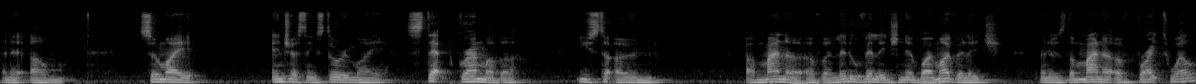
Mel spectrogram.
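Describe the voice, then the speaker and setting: A man with a fairly low pitch and a somewhat breathy voice speaks with fairly even intonation and long, frequent pauses, with audible room echo. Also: moderate pace. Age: young. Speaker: international student. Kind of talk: casual interview chat.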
